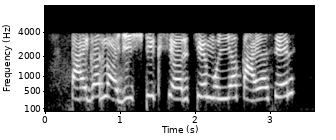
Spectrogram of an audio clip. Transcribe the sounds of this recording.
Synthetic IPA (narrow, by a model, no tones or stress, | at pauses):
ʈajɡəɾlɔd͡ʑisʈikɕeɾt͡ɕemuljəkajəseɾ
